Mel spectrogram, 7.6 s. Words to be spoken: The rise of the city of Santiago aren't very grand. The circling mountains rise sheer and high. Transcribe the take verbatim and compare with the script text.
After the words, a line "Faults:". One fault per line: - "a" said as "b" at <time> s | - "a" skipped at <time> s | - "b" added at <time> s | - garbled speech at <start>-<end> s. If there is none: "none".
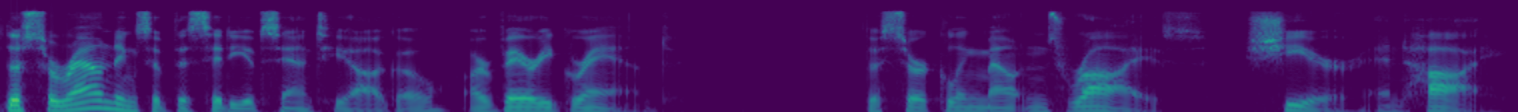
The surroundings of the city of Santiago are very grand. The circling mountains rise sheer and high.
Faults:
- "rise" said as "surroundings" at 0.1 s
- "aren't" said as "are" at 2.3 s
